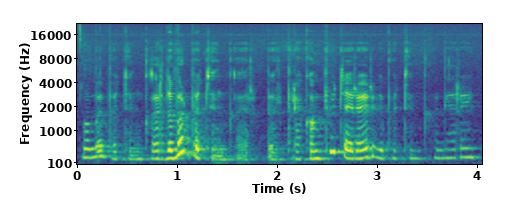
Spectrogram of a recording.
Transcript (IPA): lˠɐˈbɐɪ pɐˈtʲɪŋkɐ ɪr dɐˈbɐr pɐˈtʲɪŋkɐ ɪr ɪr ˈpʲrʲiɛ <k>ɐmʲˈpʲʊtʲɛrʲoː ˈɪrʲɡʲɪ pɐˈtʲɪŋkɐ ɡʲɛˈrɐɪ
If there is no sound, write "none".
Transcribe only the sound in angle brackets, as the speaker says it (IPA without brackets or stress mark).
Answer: k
